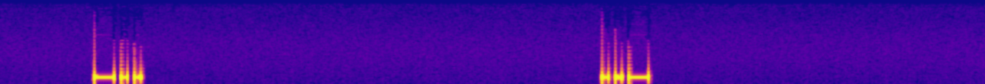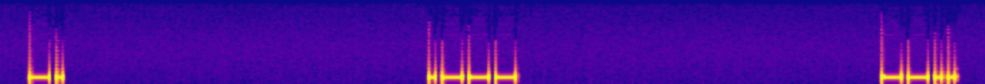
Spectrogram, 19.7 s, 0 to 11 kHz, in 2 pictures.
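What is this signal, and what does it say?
Morse code, heard as a keyed tone, about 18 wpm, 920 Hz. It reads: D U N J Z
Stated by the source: Evenly spaced Morse lesson text 21 for learning letters G and Z, from SP9MOA Niepołomicki Klub Krótkofalowców.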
